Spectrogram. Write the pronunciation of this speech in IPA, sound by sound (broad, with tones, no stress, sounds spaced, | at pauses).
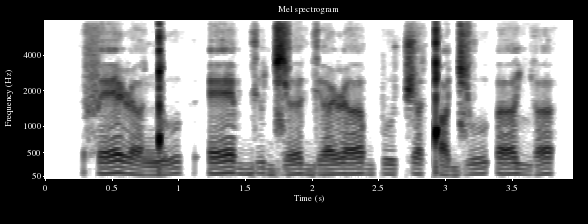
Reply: f ɛː˧˥˧ ɭ ʌː˨ ŋ͡ǃ u˧˥˧ | ʔ ɛː˧˥˧ b ɡʲ u˥˩ d͡ʑ əː˧˥˧ ɡʲ ʌː˧˥ ɭ ʌː˧˥˧ b p u˧˥ t͡ʃ ʌ˧˥ ǃ ɒ˨ d͡ʑ uː˧˥ ʔ ʌː˧˥˧ ʎ ʌ˧˥˧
